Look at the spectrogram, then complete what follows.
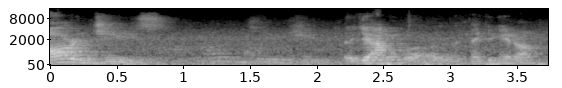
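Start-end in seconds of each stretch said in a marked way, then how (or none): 0.1-0.8 ORANGES lower, with a strong j before the final iz; stronger J. Shown as a demonstration. Teacher asks for a stronger J, ORANGES with firm j. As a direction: press on the j in ORANGES. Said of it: "J mạnh chút xíu thầy".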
